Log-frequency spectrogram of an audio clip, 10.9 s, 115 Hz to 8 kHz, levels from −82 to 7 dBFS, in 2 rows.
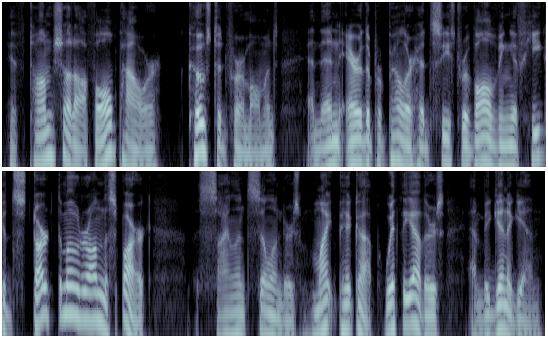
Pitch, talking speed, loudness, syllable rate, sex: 110 Hz, 215 wpm, -20 LUFS, 5.8 syllables/s, male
